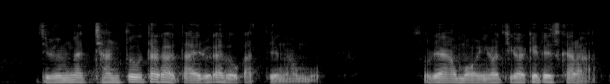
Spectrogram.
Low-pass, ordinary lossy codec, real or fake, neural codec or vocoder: 7.2 kHz; none; fake; codec, 16 kHz, 4.8 kbps, FACodec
